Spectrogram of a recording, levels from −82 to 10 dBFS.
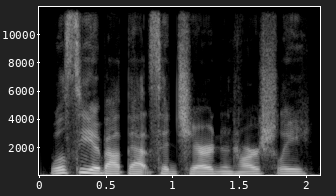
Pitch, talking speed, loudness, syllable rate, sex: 160 Hz, 200 wpm, -17 LUFS, 5.8 syllables/s, female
